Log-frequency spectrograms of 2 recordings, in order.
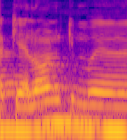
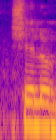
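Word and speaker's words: Chelone: पुन्हा अ याला काय सी एच इ एल ओ इ एन आहे अशी स्पेलिंग आहे याला केलोन केलॉन पण म्हणतात किंवा शेलोन पण म्हणतात ओके हे म्हणजे काय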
